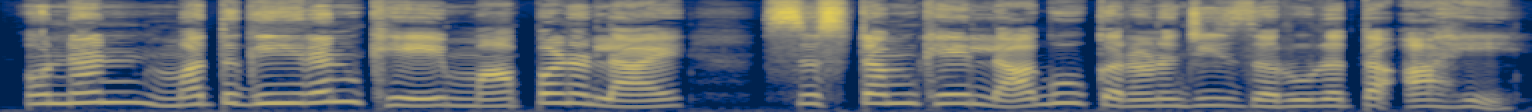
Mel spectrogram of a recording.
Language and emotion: Sindhi, neutral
